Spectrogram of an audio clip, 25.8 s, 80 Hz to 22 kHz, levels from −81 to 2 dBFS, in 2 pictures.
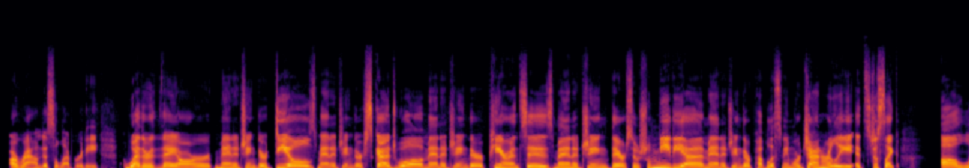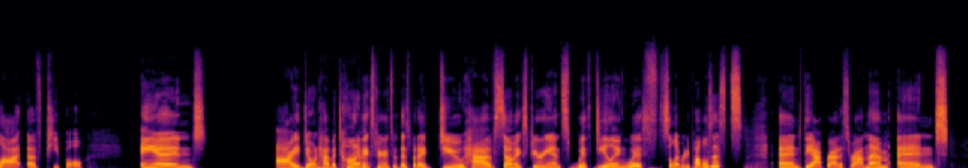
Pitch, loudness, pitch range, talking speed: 195 Hz, -17 LUFS, 180-225 Hz, 135 wpm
